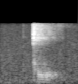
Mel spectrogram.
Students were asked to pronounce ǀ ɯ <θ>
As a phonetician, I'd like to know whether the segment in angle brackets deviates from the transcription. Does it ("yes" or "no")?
no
